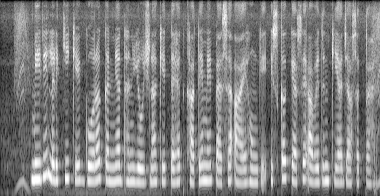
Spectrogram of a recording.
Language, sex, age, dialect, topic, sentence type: Hindi, female, 18-24, Garhwali, banking, question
